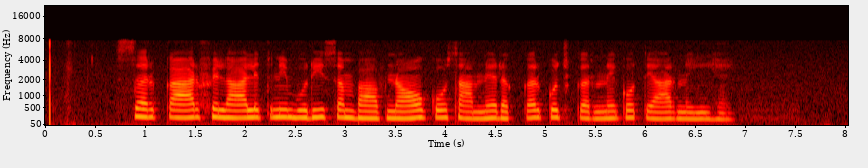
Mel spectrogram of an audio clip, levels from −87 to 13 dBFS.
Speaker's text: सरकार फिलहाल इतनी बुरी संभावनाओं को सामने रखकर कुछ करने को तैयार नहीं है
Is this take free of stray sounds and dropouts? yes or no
yes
